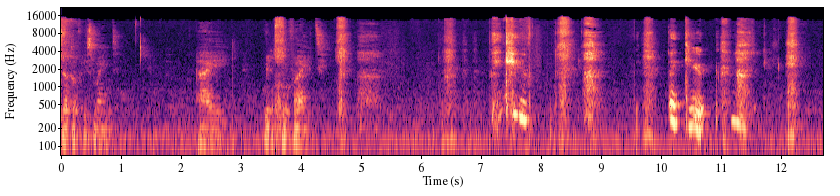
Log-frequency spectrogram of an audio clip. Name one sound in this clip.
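A woman sobs close by.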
